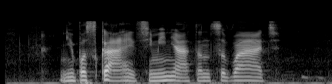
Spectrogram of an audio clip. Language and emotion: Russian, angry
